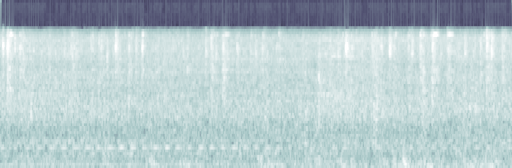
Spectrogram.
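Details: Steady broadband rumble like rain or a running vehicle, with no animal calls.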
